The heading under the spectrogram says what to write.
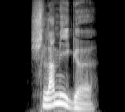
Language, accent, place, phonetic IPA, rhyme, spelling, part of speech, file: German, Germany, Berlin, [ˈʃlamɪɡə], -amɪɡə, schlammige, adjective, De-schlammige.ogg
- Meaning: inflection of schlammig: 1. strong/mixed nominative/accusative feminine singular 2. strong nominative/accusative plural 3. weak nominative all-gender singular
